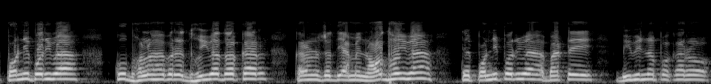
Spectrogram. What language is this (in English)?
Odia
